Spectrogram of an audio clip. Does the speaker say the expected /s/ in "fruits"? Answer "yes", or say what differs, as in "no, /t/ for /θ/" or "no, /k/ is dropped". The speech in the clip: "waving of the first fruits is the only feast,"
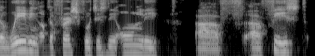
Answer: no, /s/ is dropped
